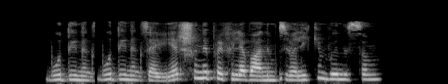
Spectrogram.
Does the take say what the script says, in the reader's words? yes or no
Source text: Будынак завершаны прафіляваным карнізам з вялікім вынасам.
no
